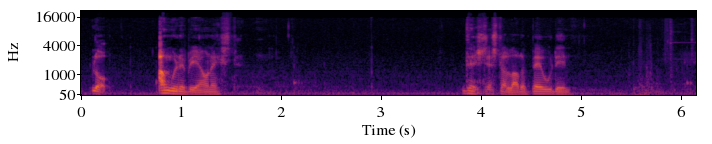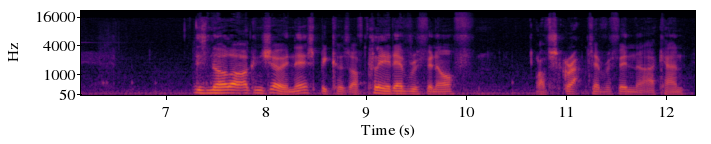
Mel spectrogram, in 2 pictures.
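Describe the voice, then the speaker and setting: Sarcastic man with a low voice. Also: slight background noise. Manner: sarcastic, self-mocking, rambling. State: slight lisp from toothache. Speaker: gaming channel host. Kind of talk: gameplay commentary.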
